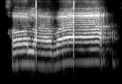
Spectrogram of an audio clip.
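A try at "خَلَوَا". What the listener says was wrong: Bukan. Ko-nya yang panjang Bu. Kolawa. Yang ini Bu. Bukan Bu. Ini bukan alif, ini lam. Kolawa.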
